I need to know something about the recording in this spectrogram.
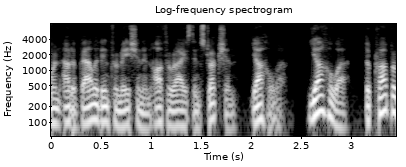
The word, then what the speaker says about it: Yahweh: Yahweh. Yahweh. The proper pronunciation of the name of Hiloah, God, as directed in his Torah.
